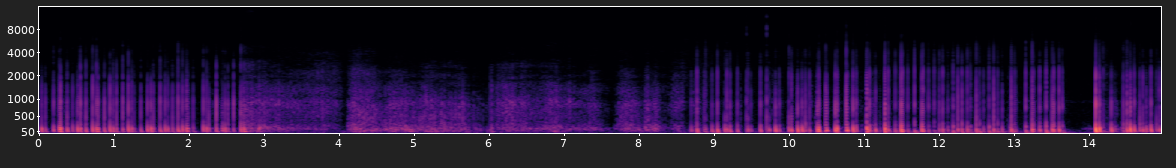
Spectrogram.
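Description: Fingertips and nails tap and scratch the leather cover of a brown leather journal held close to the microphone. Quick, dull, low-heavy taps come first, then a steady stretch of softer scratching, then rapid tapping resumes with a brief pause just before the end.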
